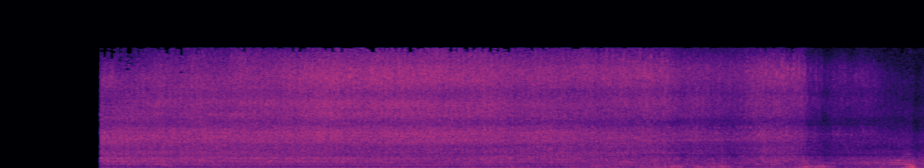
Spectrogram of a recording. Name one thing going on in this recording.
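A small propeller plane's engine roars close by as it taxis past.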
